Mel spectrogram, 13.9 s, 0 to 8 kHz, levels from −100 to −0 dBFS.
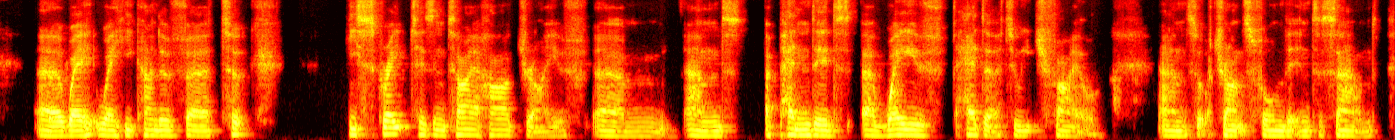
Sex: male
